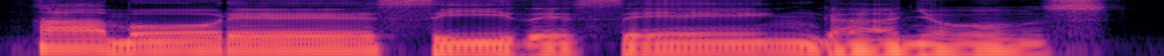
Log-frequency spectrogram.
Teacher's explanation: la S de amores se une a la siguiente I. Es como si estuvieras diciendo sí.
